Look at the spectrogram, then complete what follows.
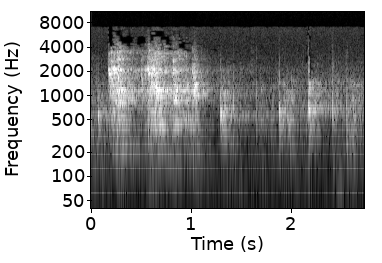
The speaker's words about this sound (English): Here we are. I'll open the door.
